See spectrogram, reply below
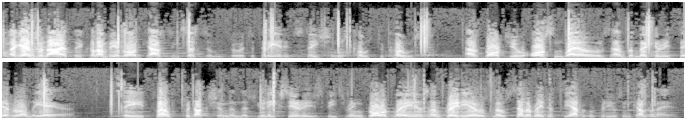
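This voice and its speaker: A man's voice: fairly high pitch, a little fast, a bit bright. An American man announcing in a formal 1930s network radio style. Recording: muffled old radio broadcast with music.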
